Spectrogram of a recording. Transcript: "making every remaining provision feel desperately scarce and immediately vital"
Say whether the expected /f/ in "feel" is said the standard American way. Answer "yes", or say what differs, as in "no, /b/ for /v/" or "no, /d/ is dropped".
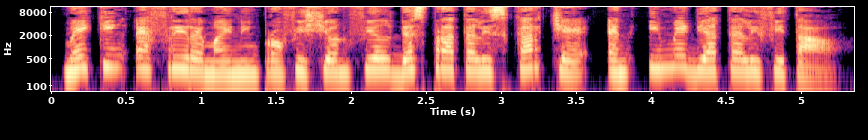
yes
